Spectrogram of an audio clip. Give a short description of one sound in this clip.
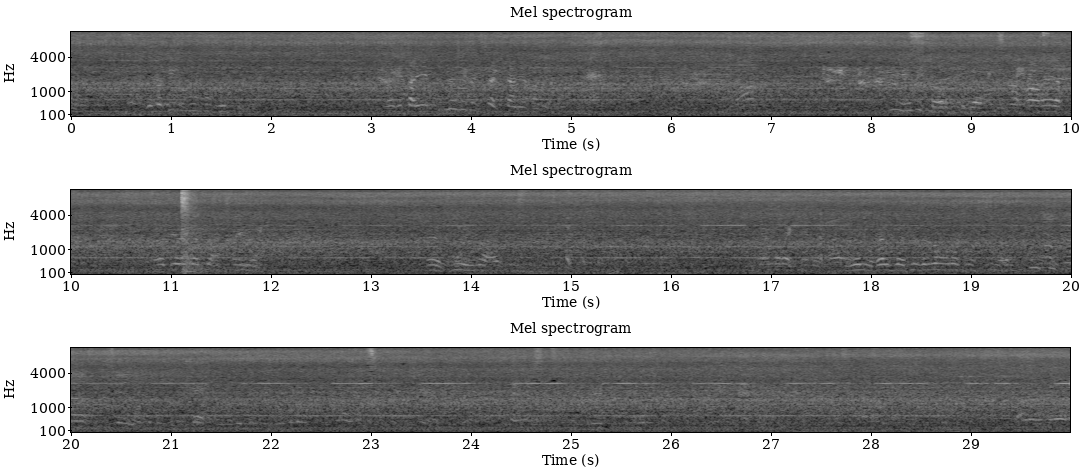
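Men talk nearby in calm, scattered voices.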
